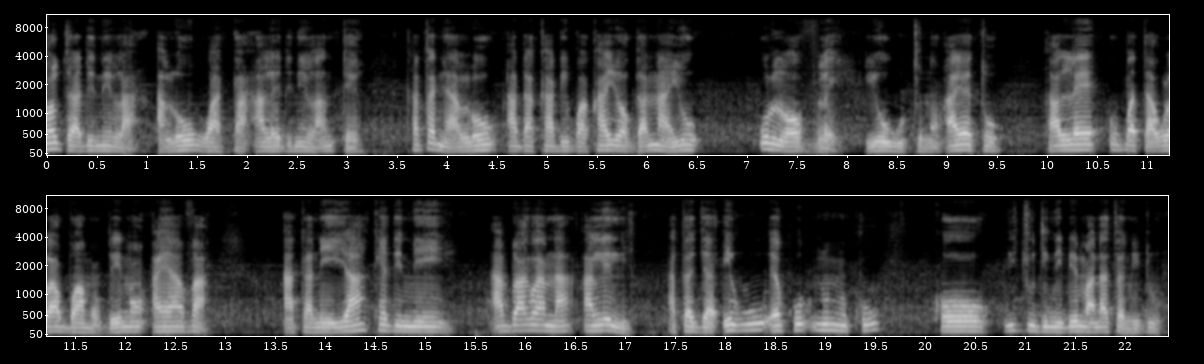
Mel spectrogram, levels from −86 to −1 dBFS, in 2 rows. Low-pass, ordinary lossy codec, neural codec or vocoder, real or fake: 9.9 kHz; AAC, 64 kbps; codec, 44.1 kHz, 3.4 kbps, Pupu-Codec; fake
